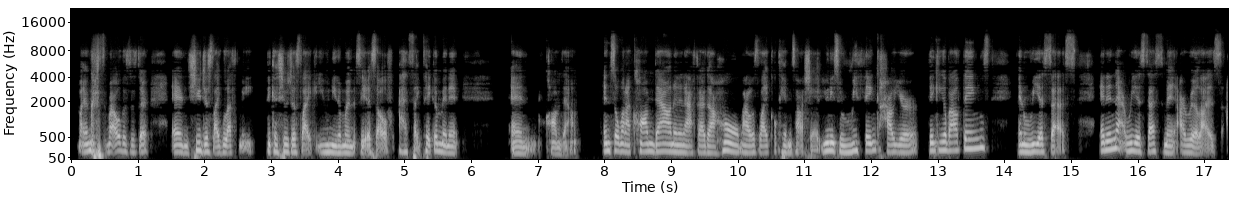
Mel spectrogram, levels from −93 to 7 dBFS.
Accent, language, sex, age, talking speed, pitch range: American, English, female, 20-39, 230 wpm, 145-180 Hz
